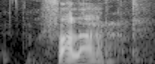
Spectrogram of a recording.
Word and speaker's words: falar: for our purposes, we're going to treat it almost as a silent letter.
